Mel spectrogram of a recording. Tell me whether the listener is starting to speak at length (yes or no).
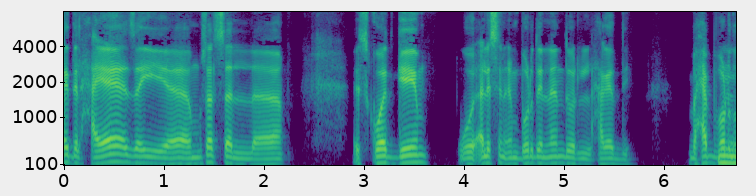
yes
